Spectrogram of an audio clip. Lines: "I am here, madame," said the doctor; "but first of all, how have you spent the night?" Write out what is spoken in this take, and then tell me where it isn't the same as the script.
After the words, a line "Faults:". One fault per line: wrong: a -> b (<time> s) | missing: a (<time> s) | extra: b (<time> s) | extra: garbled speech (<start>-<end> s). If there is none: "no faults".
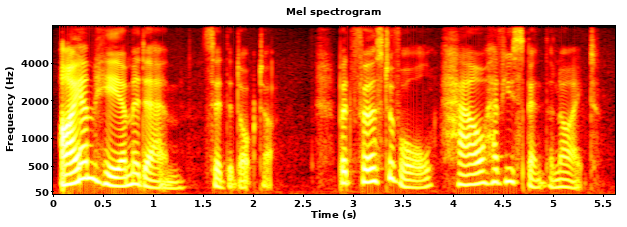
"I am here, madame," said the doctor; "but first of all, how have you spent the night?"
Faults:
no faults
